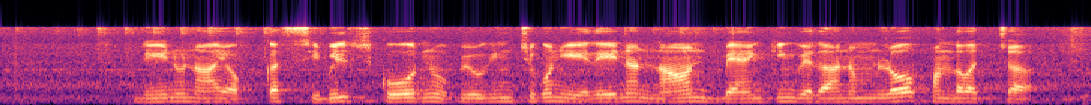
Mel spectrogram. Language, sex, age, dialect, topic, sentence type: Telugu, male, 18-24, Utterandhra, banking, question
